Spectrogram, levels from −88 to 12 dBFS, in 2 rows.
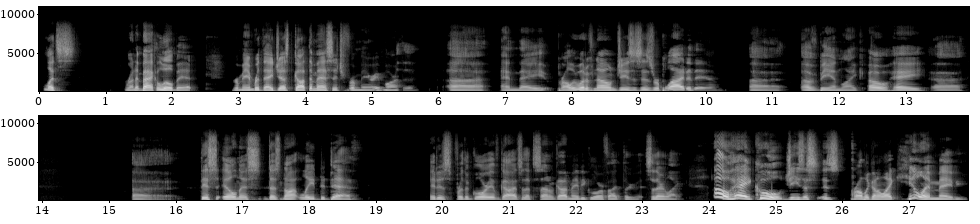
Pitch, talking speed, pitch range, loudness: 140 Hz, 160 wpm, 115-175 Hz, -19 LUFS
